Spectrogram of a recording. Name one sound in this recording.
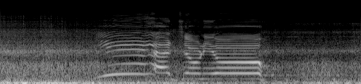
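A flight instrument beeps quickly in rising tones.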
